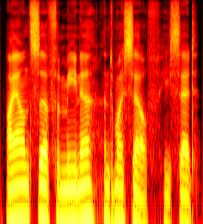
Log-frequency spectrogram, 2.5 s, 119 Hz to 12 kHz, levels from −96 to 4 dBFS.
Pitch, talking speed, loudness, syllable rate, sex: 115 Hz, 190 wpm, -15 LUFS, 4.7 syllables/s, male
